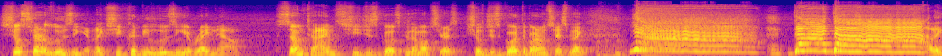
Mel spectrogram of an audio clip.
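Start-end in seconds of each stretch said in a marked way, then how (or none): 6.3-9.3 put-on very high, gleeful kid scream, "dada" drawn out. Retelling the kid calling from the bottom of the stairs: imitating a child screaming. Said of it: "she's just screaming".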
